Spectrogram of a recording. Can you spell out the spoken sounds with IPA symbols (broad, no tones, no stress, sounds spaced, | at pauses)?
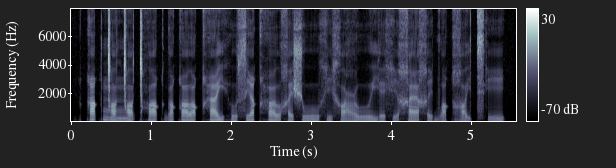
q i q ŋ͡ǀ ɒ ŋ͡ǀ ɒ ǀʰ ɒː q ɡ o q oː qʰ e j h u s i qʰ uː χ e ʃ uː x i x ɒ ʕ uː j e x i χ æ χ i ɡ w ɒ q ʁ ɒ j t͡sʼ i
